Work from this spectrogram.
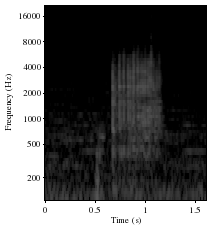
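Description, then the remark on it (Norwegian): A quick clattering rattle of dice, a ten-sided and a four-sided die rolled for damage, rolling across a tabletop, a bright burst of small hard knocks lasting about half a second, with no voices. “Eh, da vil jeg at du skal rulle 1 D10 pluss 1 D4 skade.”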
